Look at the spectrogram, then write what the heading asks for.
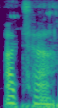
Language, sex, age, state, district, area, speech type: Santali, female, 45-60, Jharkhand, Bokaro, rural, spontaneous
